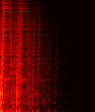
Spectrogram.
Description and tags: A percussive synth sound with delay.
This is part of a multisampled pack.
